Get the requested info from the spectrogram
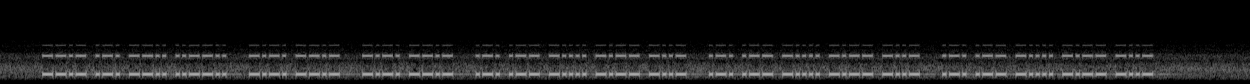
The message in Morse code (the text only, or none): QRZ? CQ CQ RW6YX RW6YX RW6YX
